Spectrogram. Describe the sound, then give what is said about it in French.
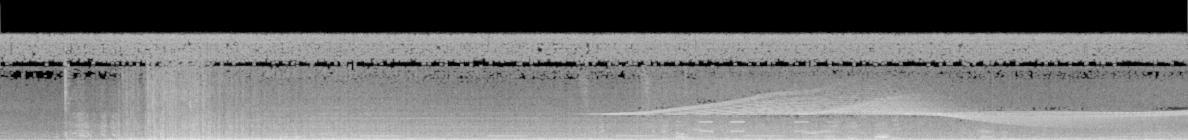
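Light aircraft piston engine being started with both magnetos switched on: cranking begins about a second in, then the engine catches into a loud, steady run, with sweeping whining tones rising above the drone later on. “Starter, les deux magnétos branchés. Et on va essayer de démarrer.”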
